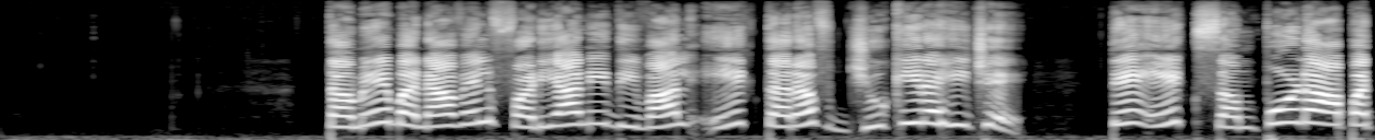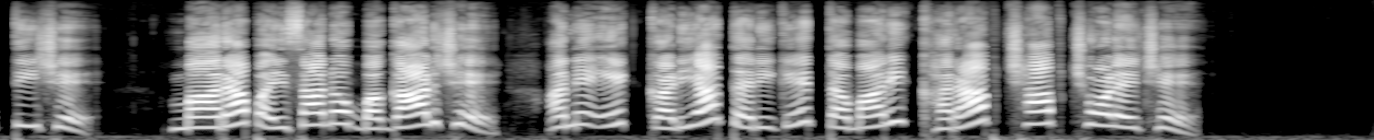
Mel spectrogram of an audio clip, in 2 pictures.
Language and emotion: Gujarati, angry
